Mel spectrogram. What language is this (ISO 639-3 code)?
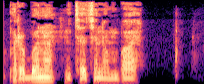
swa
